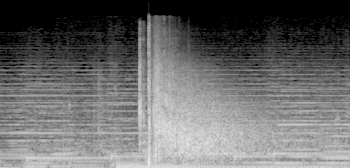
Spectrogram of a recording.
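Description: A black-powder flintlock rifle fires once about two seconds in: a sharp crack, then a report whose echo dies away over about a second, over background music.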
